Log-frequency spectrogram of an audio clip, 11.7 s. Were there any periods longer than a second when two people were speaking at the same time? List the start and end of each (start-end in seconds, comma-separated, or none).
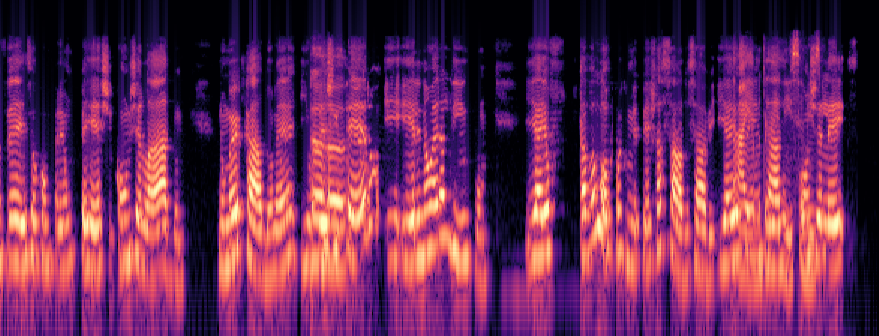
9.8-11.0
